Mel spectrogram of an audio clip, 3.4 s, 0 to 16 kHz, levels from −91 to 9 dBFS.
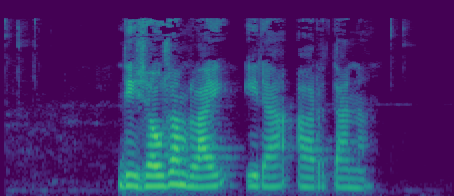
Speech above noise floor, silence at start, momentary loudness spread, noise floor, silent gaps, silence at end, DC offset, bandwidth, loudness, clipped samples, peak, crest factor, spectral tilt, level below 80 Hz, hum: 46 dB; 0.9 s; 14 LU; -68 dBFS; none; 0.65 s; under 0.1%; 11.5 kHz; -23 LUFS; under 0.1%; -4 dBFS; 20 dB; -4.5 dB/octave; -66 dBFS; none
